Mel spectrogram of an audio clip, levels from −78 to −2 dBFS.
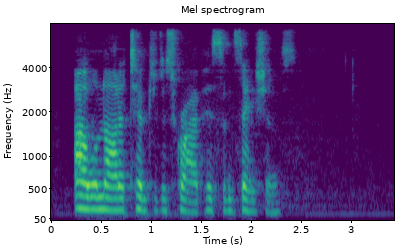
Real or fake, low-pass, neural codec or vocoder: fake; 7.2 kHz; codec, 44.1 kHz, 7.8 kbps, DAC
